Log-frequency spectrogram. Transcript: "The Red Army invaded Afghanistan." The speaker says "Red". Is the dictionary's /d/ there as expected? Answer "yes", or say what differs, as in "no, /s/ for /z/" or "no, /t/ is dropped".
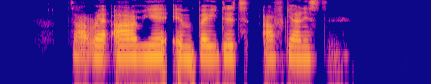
no, /d/ is dropped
